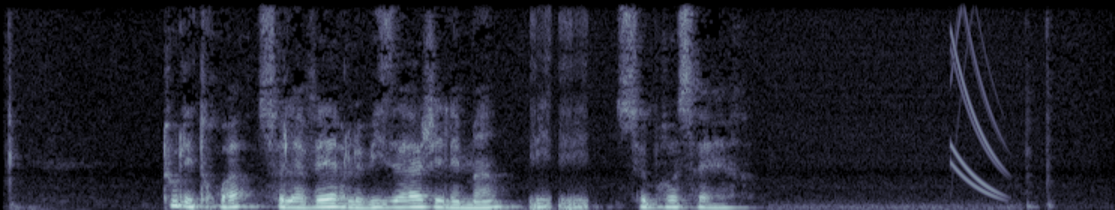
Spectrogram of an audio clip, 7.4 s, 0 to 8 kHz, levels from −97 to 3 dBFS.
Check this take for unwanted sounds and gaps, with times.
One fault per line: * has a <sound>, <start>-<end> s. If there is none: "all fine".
* has a laugh, 3.5-3.9 s
* has a chirp, 6.3-6.8 s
